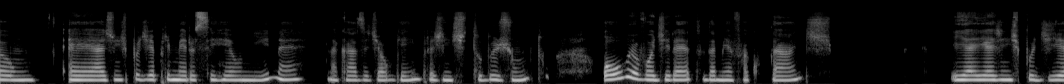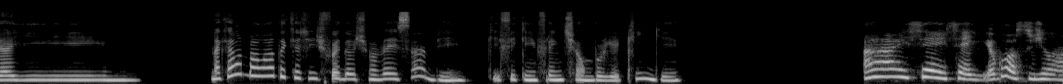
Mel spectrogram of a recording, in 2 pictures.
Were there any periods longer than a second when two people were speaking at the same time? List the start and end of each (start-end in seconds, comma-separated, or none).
none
